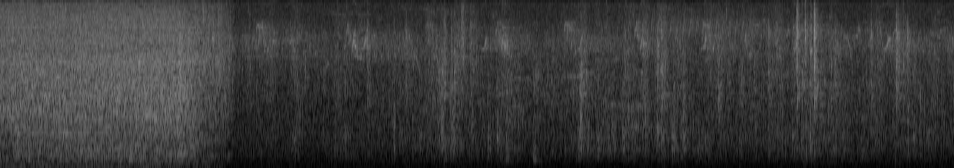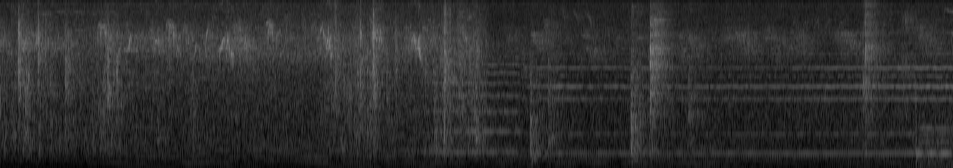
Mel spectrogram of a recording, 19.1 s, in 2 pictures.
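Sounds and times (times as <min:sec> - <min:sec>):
birds chirping: 0:01.2 - 0:19.0
low sustained music chord: 0:10.5 - 0:19.0.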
